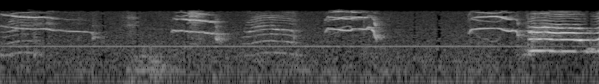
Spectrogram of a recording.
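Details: Indoor domestic cat trying to take its kitten back from a baby: a busy series of high, wavering meows, some rising then falling, several quick ones in a row, the last one longer and louder, over a faint hum.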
